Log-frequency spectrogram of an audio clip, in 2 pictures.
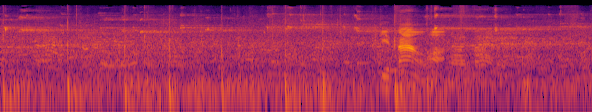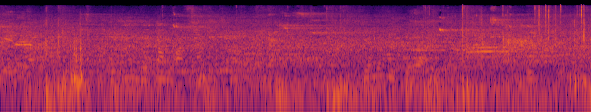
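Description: Young people chatter and call out nearby.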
